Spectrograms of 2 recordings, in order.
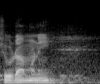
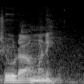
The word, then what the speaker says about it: चूडामणि: नाम है विवेक चूड़ामणि उच्चारण में थोड़ा समझना है विवेक चूड़ामणि हम लोग एक उच्चारण करते हैं चूड़ा ड़ा लेकिन यह जो ड और ढ हिंदी के अक्षर हैं यह संस्कृत में नहीं है सड़क इस सड़क में जो ड़ बोल रहे हैं हम लोग यह संस्कृत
